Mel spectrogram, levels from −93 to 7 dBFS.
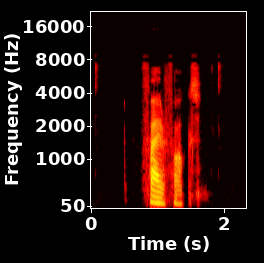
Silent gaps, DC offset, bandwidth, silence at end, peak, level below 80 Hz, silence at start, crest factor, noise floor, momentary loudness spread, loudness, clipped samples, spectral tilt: none; under 0.1%; 9 kHz; 0.7 s; -2 dBFS; -64 dBFS; 0.8 s; 26 dB; -68 dBFS; 17 LU; -24 LUFS; under 0.1%; -6 dB/octave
